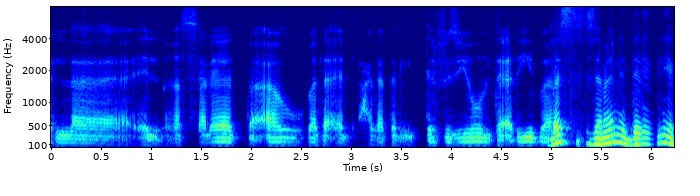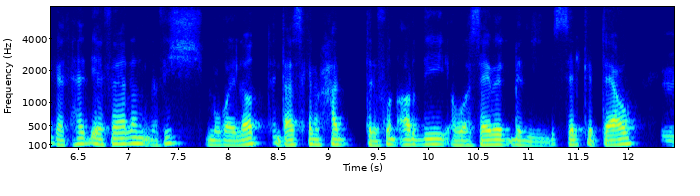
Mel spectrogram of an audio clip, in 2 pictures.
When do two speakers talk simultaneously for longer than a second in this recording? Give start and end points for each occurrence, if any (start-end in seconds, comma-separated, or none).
none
